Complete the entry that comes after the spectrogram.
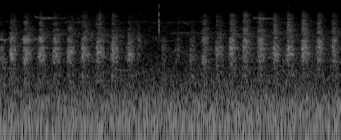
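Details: Great Blue Heron chicks at the nest during feeding, with the parent present: rapid, regular pulsed growling bursts, several pulses per second, steady through the recording over low background rumble.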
